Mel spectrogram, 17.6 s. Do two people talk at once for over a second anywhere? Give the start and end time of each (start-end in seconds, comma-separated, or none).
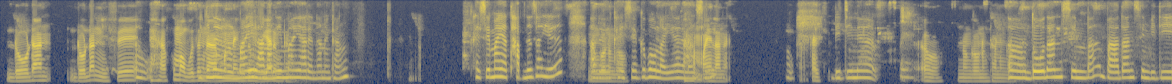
3.0-4.4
